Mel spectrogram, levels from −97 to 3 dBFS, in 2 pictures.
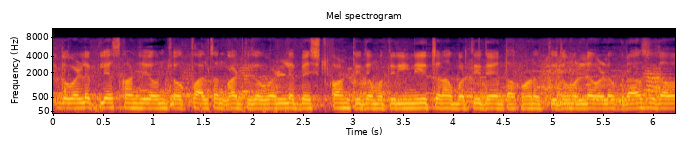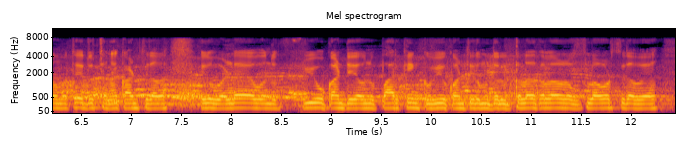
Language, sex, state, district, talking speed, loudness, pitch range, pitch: Kannada, male, Karnataka, Chamarajanagar, 195 wpm, -14 LUFS, 135-145 Hz, 140 Hz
